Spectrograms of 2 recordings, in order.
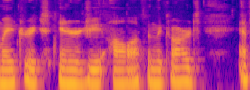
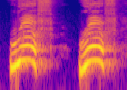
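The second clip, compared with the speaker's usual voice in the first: very high, louder yapping barks; dog bark; 6 dB louder than usual. Retold or imitated. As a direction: yap like a small dog. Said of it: "Imagine a bark".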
